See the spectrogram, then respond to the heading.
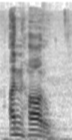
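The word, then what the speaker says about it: أنهار: വസിൽ ആയതുകൊണ്ട് അൽ അൻഹാറു ഹാന്റെ മുമ്പ് സുക്കൂനെ നൂന് ഇളഹാർ ചെയ്യുക വെളിവാക്കി പറയുക അൻ എന്നുള്ള ശബ്ദം പുറത്തേക്ക് കേൾക്കണം അൻഹാറു അപ്പൊ മസാക്കിന അവിടെ തൻവീൻ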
